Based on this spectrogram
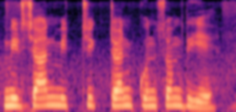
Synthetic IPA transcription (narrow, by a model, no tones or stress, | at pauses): miɾɕanmiʈːik̚ʈəɳkunsəmd̪ije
